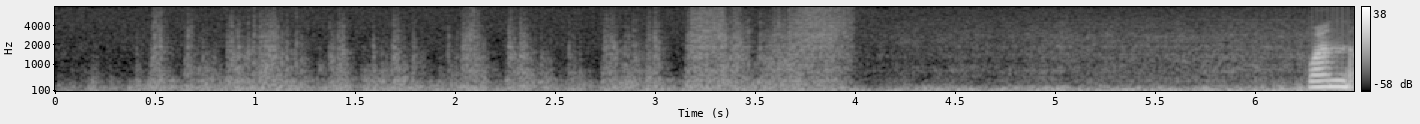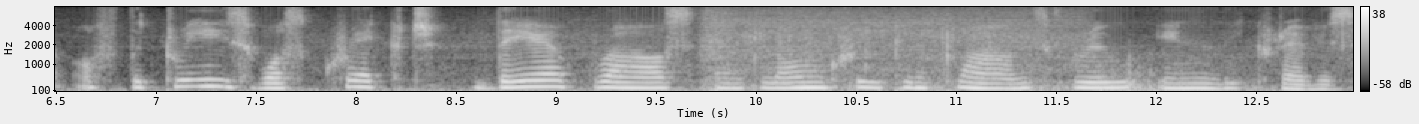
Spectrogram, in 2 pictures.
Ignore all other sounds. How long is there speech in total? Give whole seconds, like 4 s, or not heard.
7 s.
